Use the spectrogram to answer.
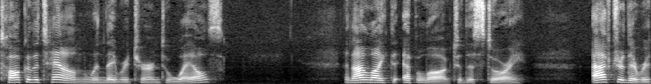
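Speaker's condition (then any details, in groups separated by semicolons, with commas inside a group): No condition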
